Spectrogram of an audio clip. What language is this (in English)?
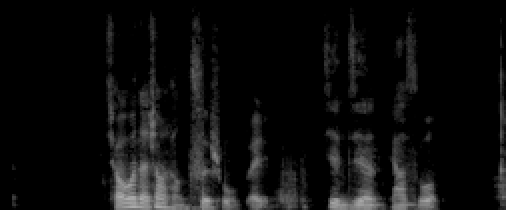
Chinese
